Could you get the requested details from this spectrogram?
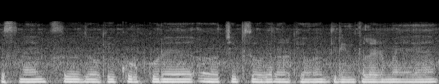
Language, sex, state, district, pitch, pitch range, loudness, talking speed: Hindi, male, Chandigarh, Chandigarh, 115 Hz, 115-120 Hz, -12 LUFS, 220 wpm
